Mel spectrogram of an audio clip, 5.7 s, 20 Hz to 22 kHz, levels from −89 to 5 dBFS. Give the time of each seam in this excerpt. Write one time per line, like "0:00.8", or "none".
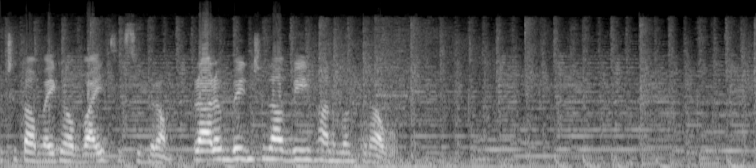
0:03.0
0:04.8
